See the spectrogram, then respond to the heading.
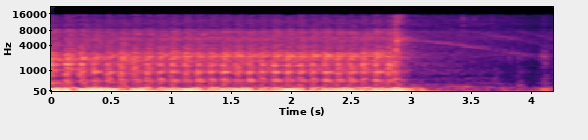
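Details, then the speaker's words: Honda D15B VTEC turbo just fitted with Acura RDX injectors, before the ECU basemap install and with worn old spark plugs: the starter cranks evenly for about three seconds with no cylinder catching. The no-start cause is unconfirmed. "see it definitely doesn't want to start"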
